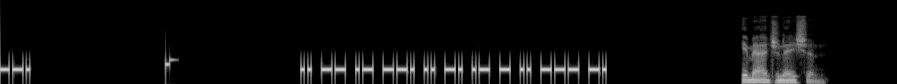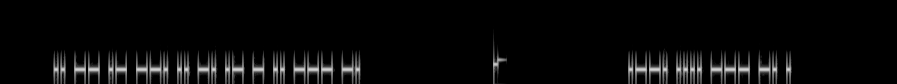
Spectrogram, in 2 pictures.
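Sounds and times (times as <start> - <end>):
rapid Morse code beeps at 35 words per minute: 0.0 - 0.3, 3.0 - 6.1, 9.5 - 12.6, 15.3 - 16.9
speech: 7.4 - 8.3.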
